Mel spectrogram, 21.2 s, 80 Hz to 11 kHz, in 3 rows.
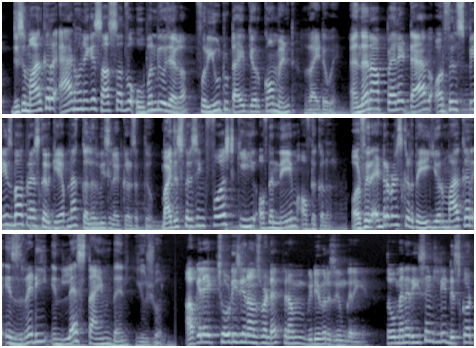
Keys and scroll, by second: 0.6-5.0 typing, 5.7 Tab, 6.7 space, 9.2 c, 10.3 Return.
